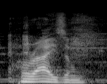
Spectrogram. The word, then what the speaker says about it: Horizon: Horizon. – Horizon. – É, mas tem que ser com essa pronúncia.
